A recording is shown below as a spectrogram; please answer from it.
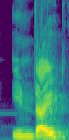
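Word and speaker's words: indict: तो इंडाइट में ये बीच में सी आता है, ये प्रोनाउंस नहीं होता, इसका उच्चारण नहीं किया जाता, लेकिन लिखने में ये आता है।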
